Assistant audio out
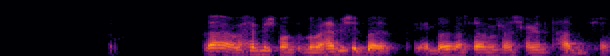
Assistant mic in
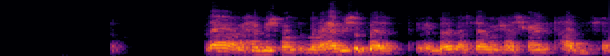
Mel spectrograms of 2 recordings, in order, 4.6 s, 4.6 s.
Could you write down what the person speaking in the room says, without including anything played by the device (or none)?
none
